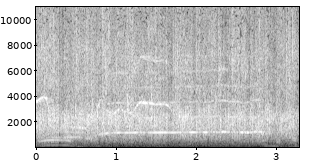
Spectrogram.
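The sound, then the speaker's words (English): A studio audience applauds Chris Farley in a steady, dense wash of clapping that holds at a constant level throughout, with a few faint tonal whistles or cheers threading above it. “It's amazing to hear that crowd just love him, man.”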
